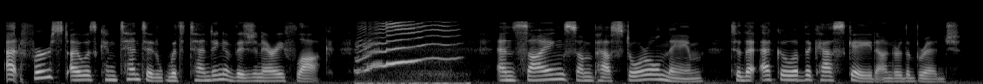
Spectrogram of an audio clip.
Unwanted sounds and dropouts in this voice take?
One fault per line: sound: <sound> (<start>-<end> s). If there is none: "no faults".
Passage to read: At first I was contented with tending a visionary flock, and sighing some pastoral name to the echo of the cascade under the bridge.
sound: squeak (3.5-4.7 s)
